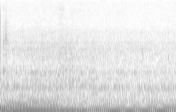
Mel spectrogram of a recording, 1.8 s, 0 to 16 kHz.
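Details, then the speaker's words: Ford Fiesta ST150 petrol engine, cold, hanging at a raised idle of about 1,000–1,500 rpm after the throttle is blipped and released, a steady deep hum. Cause: a split PCV hose behind the intake manifold; throttle body cleaning and new intake hoses hadn't fixed it. "can you see how your sticks like then especially it's literally just and if you can see my foot there off the accelerator yeah and it sticks a little bit"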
